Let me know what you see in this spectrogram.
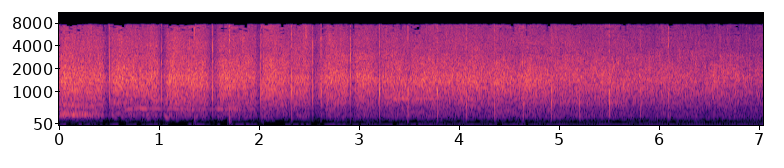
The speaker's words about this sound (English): And just one last time, let's have our Bulldogs stand up so we can cheer you all on. BSU! BSU!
